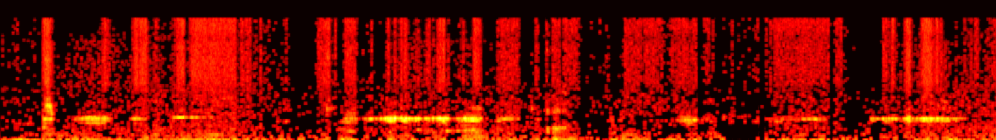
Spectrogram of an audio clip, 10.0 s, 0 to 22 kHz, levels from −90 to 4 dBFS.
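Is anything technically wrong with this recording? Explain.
Yes, overdone noise removal runs through the whole speech clip. The noise reducer was pushed too hard, so individual frequency bands near its noise estimate get cut away, quieter speech detail included. You hear the background drop and break up into twinkly specks.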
